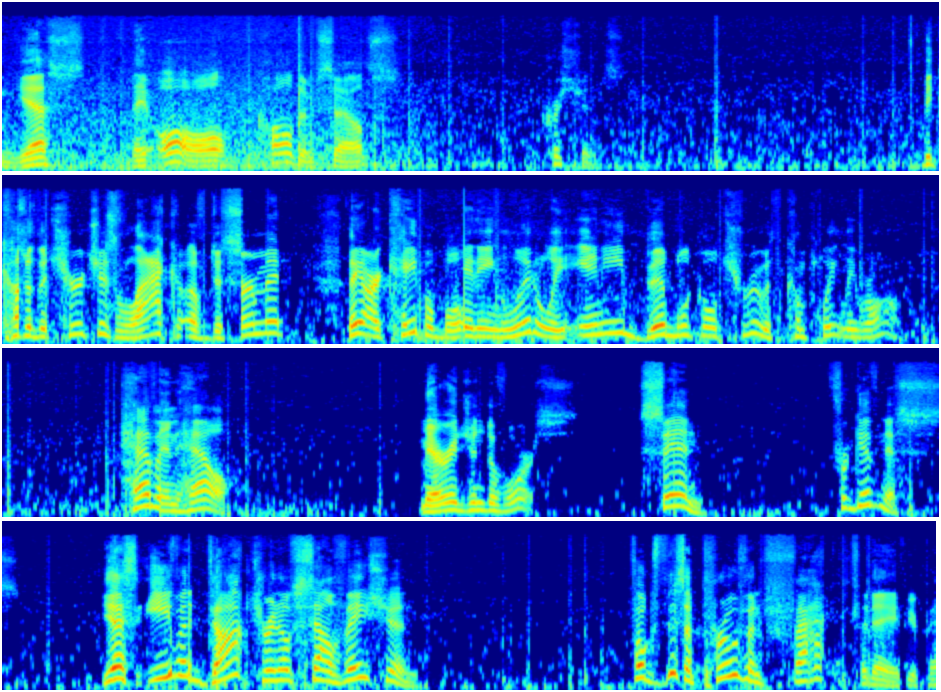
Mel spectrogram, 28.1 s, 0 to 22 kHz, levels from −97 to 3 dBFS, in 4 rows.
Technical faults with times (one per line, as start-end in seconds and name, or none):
0.00-28.09 overdone noise removal
2.69 dropped buffer (overrun)
7.15 dropped buffer (overrun)
8.82 dropped buffer (overrun)
10.50 dropped buffer (overrun)
15.23 dropped buffer (overrun)
20.06 dropped buffer (overrun)
22.48 dropped buffer (overrun)
26.19 dropped buffer (overrun)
